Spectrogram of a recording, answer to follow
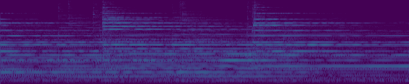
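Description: Handbell choir ringing, a new chord struck about every second and each left ringing with a long decay, with a flute playing along.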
